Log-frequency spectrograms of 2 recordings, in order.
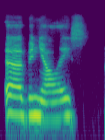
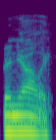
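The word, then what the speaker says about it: Viñales: and in Versalles, is that how you pronounce it, Versalles, Cuba? – Vinales. – Vinales.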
